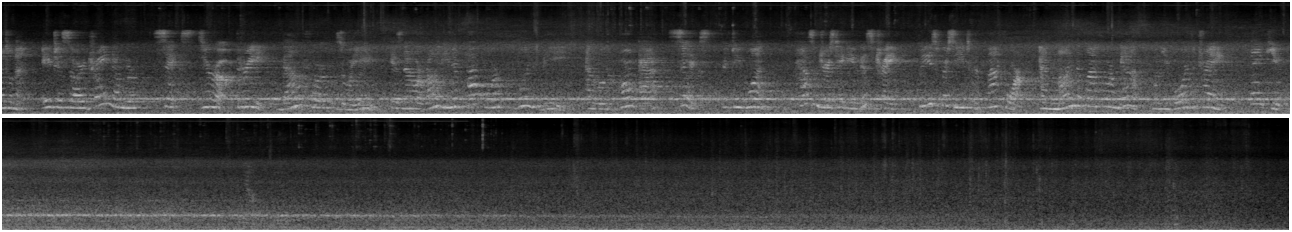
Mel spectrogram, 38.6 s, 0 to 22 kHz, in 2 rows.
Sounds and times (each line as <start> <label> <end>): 0.0 Station information broadcast 25.9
